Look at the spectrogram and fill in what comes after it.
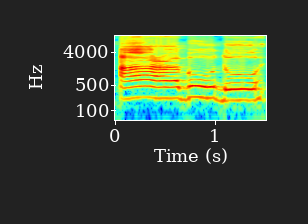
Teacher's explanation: এরপরে হামজা আইন জবর আ, বা পেশ বু। আইনটা উচ্চারণের সময় গলার মধ্যে অবশ্যই চাপ দিয়ে পড়তে হবে, অন্যথায় আইনটা হামজা উচ্চারণ হয়ে যাবে। পড়ুন হামজা আইন জবর আ, বা পেশ বু, দাল পেশ দু, আ বু দু।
